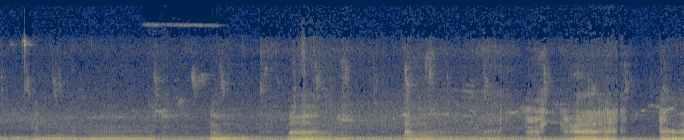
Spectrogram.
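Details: Siberian husky (Canis lupus familiaris), growl: aggression during a behaviour evaluation.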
